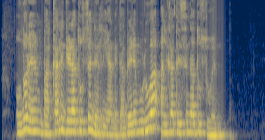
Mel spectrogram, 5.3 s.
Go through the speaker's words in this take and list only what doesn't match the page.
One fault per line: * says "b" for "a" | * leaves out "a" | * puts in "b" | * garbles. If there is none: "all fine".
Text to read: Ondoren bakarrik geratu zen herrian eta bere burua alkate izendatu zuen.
all fine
